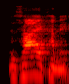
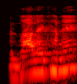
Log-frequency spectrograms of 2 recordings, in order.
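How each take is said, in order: First: Buzzing z on যা, pitched lower; tongue tip to lower teeth for যা. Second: Tongue tip on upper teeth for জাল; zal at upper teeth. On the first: Teacher placing za for pupils, buzzed z. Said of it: "সানাই সুফলা দাঁতের অগ্রভাগ". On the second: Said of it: "একটা হচ্ছে উপরের দাঁত". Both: Shown as a demonstration.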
